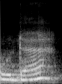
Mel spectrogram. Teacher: kesalahan ee mengucapkan kata udah analisisnya analisisnya fonologis eh terjadi penghilangan fonem konsonan S pada kata sudah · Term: gejala elisi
